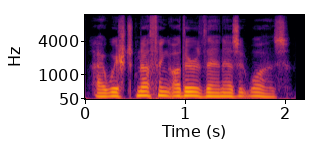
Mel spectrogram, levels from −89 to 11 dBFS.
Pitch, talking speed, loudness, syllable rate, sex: 145 Hz, 220 wpm, -14 LUFS, 5.3 syllables/s, male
